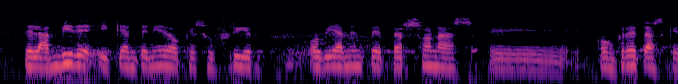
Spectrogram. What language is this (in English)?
Spanish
